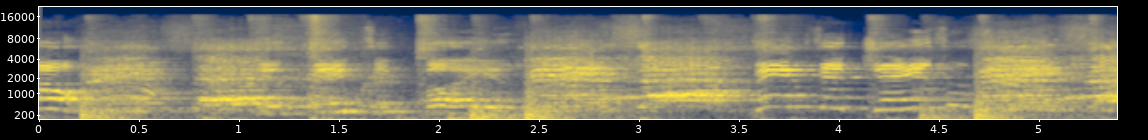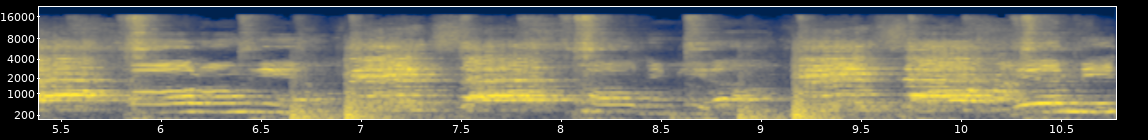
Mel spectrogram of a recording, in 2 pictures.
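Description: Gospel choir singing in full voice, with tambourines jingling along in sharp beats.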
